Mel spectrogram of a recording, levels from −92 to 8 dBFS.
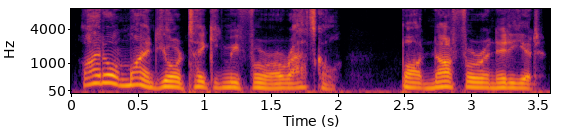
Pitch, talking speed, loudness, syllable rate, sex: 140 Hz, 235 wpm, -16 LUFS, 5.7 syllables/s, male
